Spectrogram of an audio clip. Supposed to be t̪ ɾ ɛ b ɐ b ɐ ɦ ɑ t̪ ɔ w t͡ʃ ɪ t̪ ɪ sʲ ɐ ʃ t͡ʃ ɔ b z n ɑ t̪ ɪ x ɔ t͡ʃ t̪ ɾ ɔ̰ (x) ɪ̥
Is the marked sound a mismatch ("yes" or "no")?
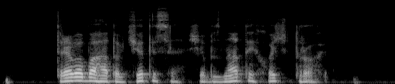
no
